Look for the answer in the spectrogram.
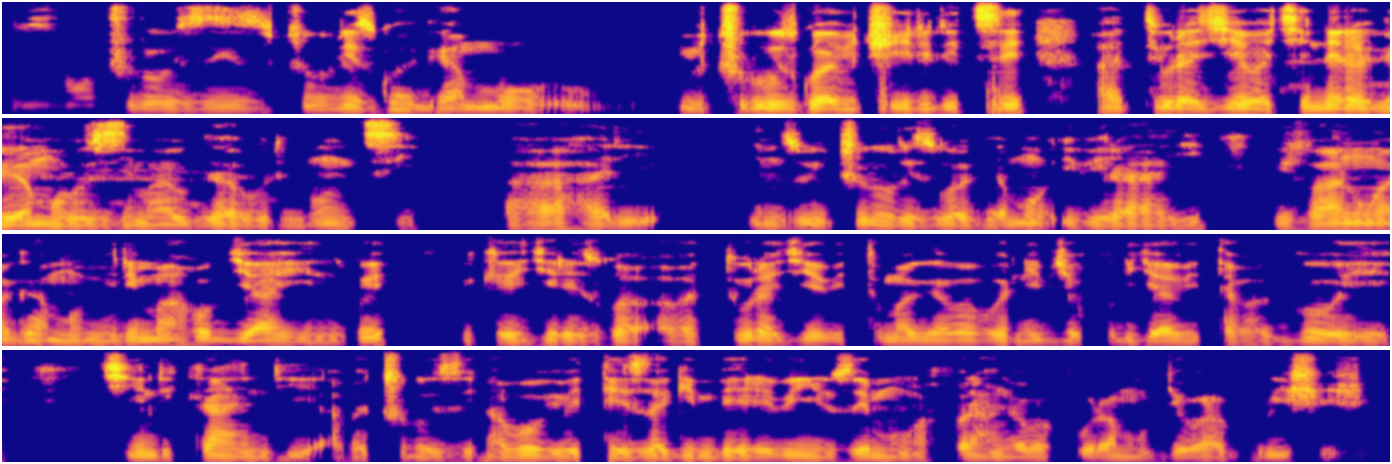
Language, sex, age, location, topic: Kinyarwanda, male, 18-24, Musanze, finance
